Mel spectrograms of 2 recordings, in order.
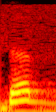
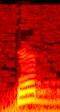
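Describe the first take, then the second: No difference in how they are said.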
